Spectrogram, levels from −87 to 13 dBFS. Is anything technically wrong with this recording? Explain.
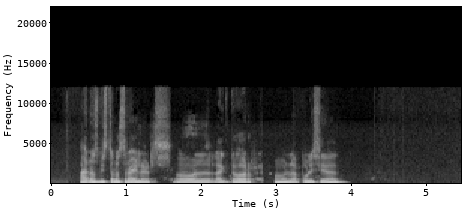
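Yes. Two faults can be heard.

Echo leak occurs at 0.04–0.16, 1.37–1.83, 2.72–2.95 and 3.15–3.19 s. A faint delayed copy of the speech trails it, first by 400 ms, later by 456 ms. It ranges from about 40 dB to about 20 dB below the speech. Likely a loudspeaker's echo canceller let part of the voice through.

Background gated by the echo canceller occurs at 3.99–4.15 s. The echo canceller turned the microphone down while the loudspeaker played. The room sound dips by about 6 dB for roughly a sixth of a second, then returns.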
